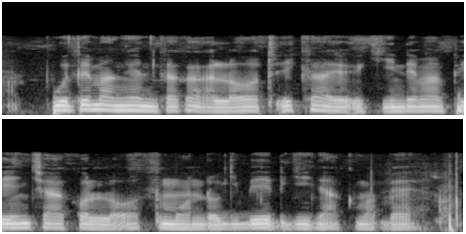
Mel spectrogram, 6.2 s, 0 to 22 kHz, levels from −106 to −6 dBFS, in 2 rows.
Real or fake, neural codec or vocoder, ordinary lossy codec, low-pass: real; none; none; 7.2 kHz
